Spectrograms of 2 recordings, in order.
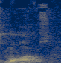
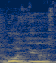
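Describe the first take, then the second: First: "Mulhouse" said as English "mull-house"; pronounced as spelt. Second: "Mulhouse" said the French way, ending in "-ooz"; French pronunciation. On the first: Correcting the French name for listeners, English spelling pronunciation. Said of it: "but it's Mulhouse". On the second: Telling listeners the station's French name, French pronunciation. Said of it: "we pronounce it in French". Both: Shown as a demonstration.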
